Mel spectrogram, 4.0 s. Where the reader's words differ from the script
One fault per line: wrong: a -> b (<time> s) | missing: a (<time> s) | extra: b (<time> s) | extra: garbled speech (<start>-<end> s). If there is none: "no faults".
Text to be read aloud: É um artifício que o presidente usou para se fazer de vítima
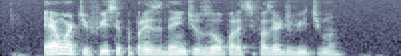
no faults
